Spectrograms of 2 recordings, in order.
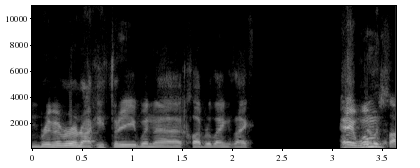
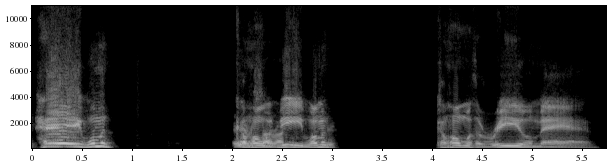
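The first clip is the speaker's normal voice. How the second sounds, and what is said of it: Imitates a movie character's voice. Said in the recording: “That's from Rocky III, Clubber Lang. That's my impersonation I'm working on lately.”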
